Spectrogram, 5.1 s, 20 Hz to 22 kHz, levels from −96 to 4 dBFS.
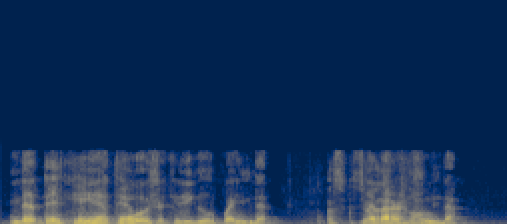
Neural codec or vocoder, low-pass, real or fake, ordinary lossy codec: codec, 16 kHz, 4 kbps, FunCodec, trained on LibriTTS, 50 frames a second; 7.2 kHz; fake; MP3, 64 kbps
